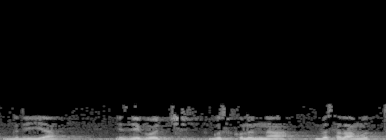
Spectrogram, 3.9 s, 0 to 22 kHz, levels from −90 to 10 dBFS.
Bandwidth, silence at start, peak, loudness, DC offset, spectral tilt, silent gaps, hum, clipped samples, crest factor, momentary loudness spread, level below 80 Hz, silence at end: 5.8 kHz; 0 s; -8 dBFS; -21 LUFS; under 0.1%; -6 dB/octave; none; none; under 0.1%; 12 dB; 12 LU; -60 dBFS; 0 s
